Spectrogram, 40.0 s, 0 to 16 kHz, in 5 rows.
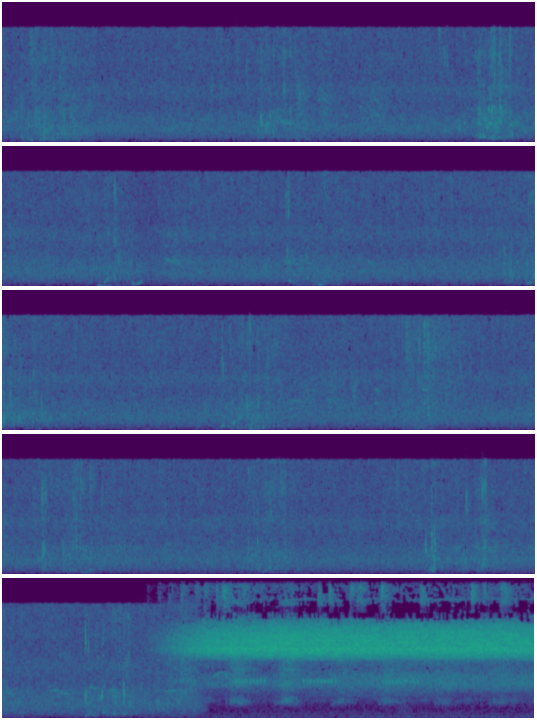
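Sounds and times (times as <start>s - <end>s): small water splash: 0.2s - 1.4s, 3.7s - 4.8s, 6.7s - 7.9s, 9.4s - 10.2s, 15.5s - 16.8s, 19.2s - 20.2s, 24.5s - 25.6s, 27.6s - 28.5s, 30.3s - 31.6s, 33.1s - 39.9s
river water flowing: 26.2s - 39.9s
insects chorus: 34.3s - 39.9s.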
